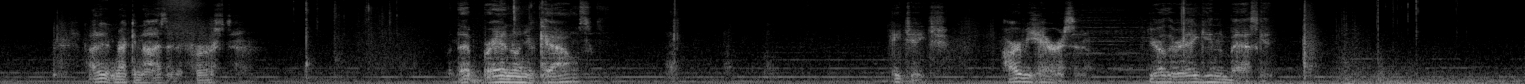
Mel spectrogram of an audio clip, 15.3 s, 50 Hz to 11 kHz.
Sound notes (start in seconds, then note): 0.0 tense music; 5.7 writing; 12.5 drops pad, pen rolls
